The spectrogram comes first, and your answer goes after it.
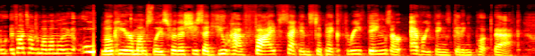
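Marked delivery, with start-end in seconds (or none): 2.2-5.2 harsh, mean, acted-out stern voice. Retelling a mom's ultimatum to her daughters at the register: imitating a mom speaking meanly.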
